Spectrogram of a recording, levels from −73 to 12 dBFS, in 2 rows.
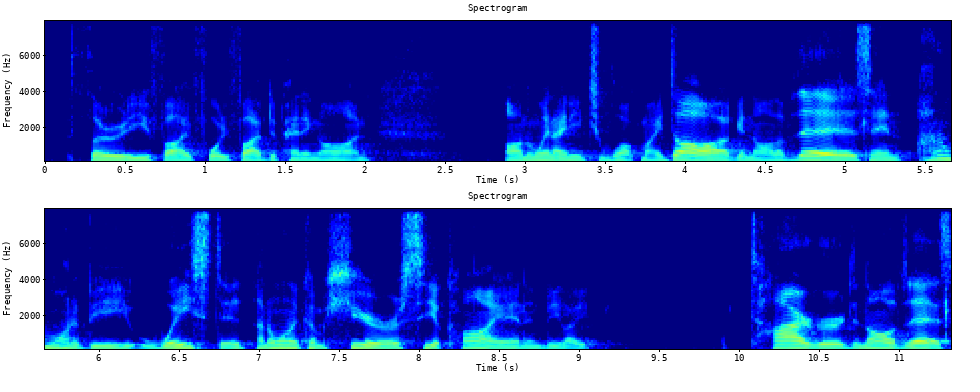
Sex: male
